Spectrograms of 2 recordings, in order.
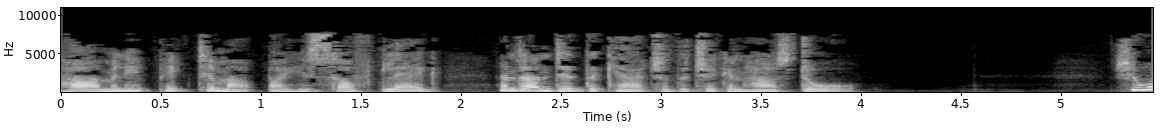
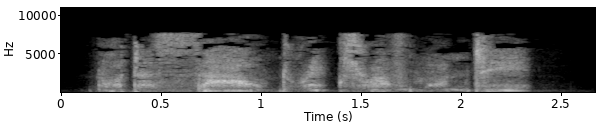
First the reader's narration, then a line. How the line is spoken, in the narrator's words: she whispered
